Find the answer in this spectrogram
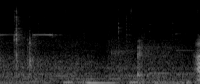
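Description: Small kofte (meatballs) frying in oil in a pan, a faint sizzle with a few light clicks and a short, faint high tone near the start.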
